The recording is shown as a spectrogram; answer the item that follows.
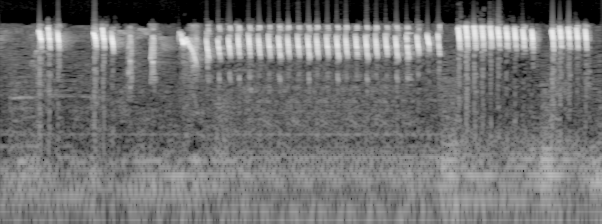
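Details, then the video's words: Velvet-fronted nuthatch in 'nembak panjang' long-firing song, 'Doraemon' type. Short high chip groups and a downward slur lead into a long, even run of sharp ticking notes, then two quicker rattles. "Masteran burung Rambatan Doraemon nembak panjang fariasi terbaru"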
